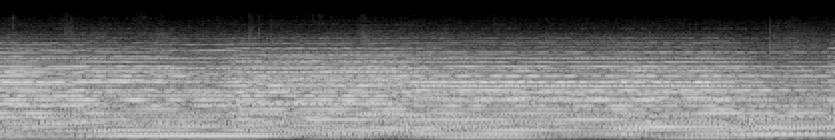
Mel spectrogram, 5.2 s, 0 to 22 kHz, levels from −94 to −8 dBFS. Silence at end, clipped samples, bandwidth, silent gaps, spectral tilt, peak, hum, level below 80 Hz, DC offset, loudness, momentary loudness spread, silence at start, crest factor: 0 s; under 0.1%; 11 kHz; none; -4.5 dB/octave; -8 dBFS; none; -52 dBFS; under 0.1%; -20 LUFS; 3 LU; 0 s; 14 dB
